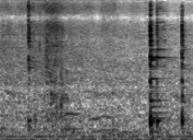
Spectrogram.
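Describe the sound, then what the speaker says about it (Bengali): Onions fry in a pan over a wood fire, a soft steady sizzle broken by a few crisp clinks of a spatula against the pan near the end. "পেঁয়াজটা ভাজা করার জন্য আমি লবণ দিনে কাঠের জাল তো দেখেন পেঁয়াজ কি সুন্দর ভাজা হয়েছে"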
